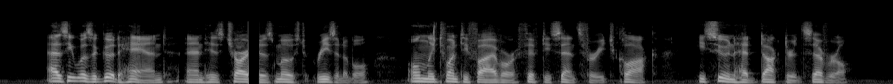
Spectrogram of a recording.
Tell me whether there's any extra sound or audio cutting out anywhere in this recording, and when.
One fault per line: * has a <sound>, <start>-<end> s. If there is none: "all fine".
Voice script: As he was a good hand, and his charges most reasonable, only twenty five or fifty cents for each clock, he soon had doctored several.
* has a dropout, 2.5-2.6 s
